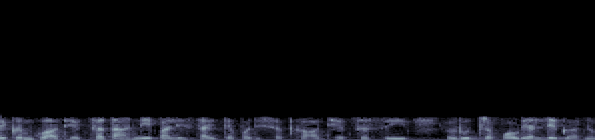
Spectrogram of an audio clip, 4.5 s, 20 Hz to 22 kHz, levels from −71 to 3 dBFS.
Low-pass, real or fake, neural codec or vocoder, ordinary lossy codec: 3.6 kHz; real; none; none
